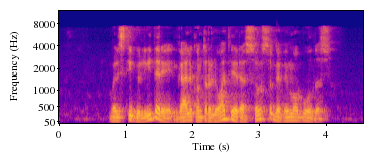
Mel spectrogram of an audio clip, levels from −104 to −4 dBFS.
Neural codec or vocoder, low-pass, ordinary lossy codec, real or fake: codec, 16 kHz, 8 kbps, FunCodec, trained on Chinese and English, 25 frames a second; 7.2 kHz; AAC, 48 kbps; fake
